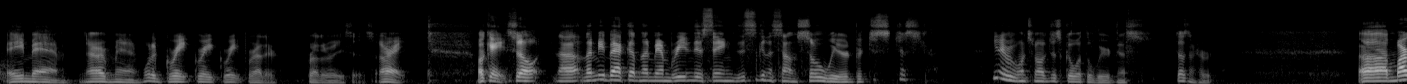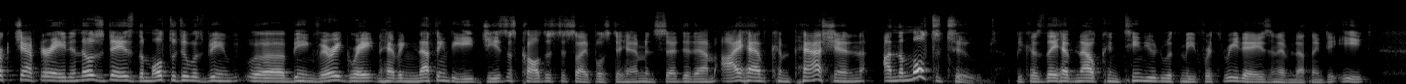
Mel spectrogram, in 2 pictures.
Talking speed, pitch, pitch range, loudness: 220 wpm, 150 Hz, 125-170 Hz, -30 LUFS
